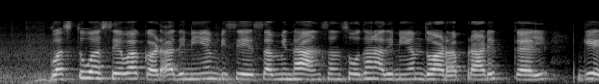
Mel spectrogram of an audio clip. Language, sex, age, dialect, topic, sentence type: Magahi, female, 25-30, Western, banking, statement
